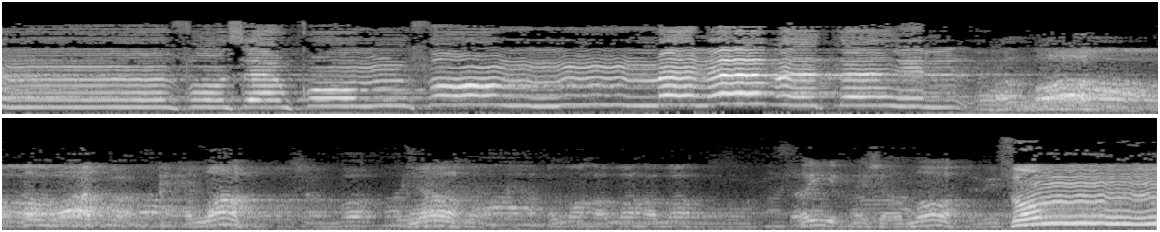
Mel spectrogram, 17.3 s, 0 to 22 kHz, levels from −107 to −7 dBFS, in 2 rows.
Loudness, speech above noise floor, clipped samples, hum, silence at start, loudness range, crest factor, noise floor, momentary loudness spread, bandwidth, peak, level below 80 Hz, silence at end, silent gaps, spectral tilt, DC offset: -23 LUFS; 22 dB; under 0.1%; none; 0 s; 17 LU; 22 dB; -47 dBFS; 19 LU; 10 kHz; -2 dBFS; -60 dBFS; 0 s; none; -3.5 dB/octave; under 0.1%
